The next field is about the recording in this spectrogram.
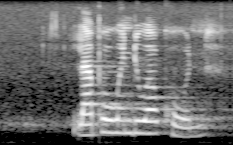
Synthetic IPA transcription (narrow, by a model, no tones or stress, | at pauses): lapʰɔk̬wentʼiwakʰɔːna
